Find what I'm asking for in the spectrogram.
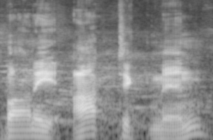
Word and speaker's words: Bonnie Optekman: All right, we are live at VOcation 2019, and I'm here with Bonnie Optekman.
